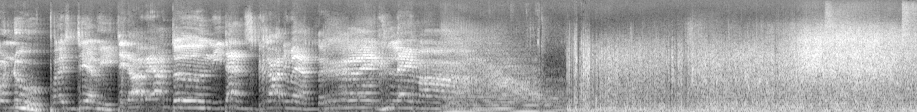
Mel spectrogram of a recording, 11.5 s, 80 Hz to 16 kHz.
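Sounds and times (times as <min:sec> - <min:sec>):
speech: 0:00.2 - 0:05.7
brief tonal passage: 0:05.4 - 0:07.9
Harpoon missile rocket explosion: 0:05.5 - 0:11.4.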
